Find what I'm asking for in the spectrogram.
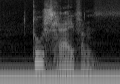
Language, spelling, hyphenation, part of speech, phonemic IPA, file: Dutch, toeschrijven, toe‧schrij‧ven, verb, /ˈtuˌsxrɛi̯.və(n)/, Nl-toeschrijven.ogg
- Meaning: to ascribe, attribute, chalk up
